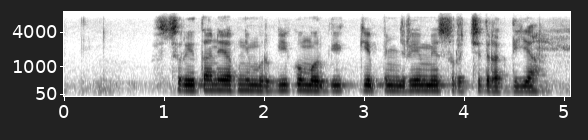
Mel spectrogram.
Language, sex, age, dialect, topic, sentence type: Hindi, male, 18-24, Kanauji Braj Bhasha, agriculture, statement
